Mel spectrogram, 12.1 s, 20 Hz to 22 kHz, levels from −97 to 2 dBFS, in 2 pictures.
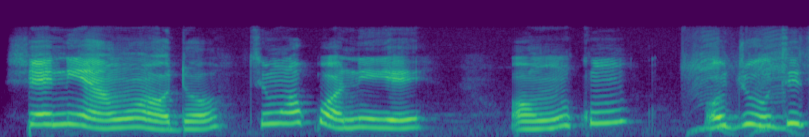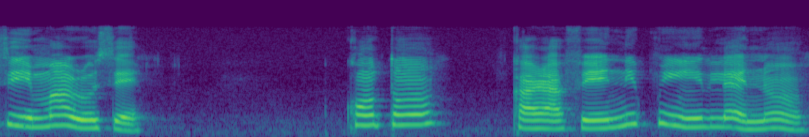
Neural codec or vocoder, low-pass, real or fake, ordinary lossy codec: vocoder, 24 kHz, 100 mel bands, Vocos; 10.8 kHz; fake; none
